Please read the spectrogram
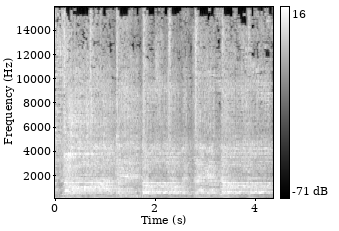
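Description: Music: a choir singing a Christmas carol in long, held notes.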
